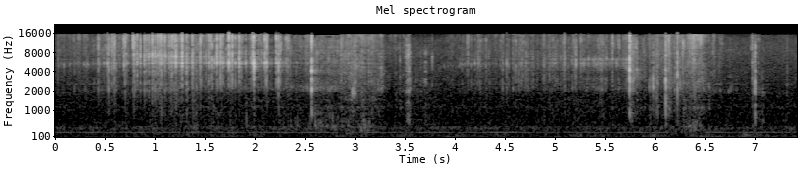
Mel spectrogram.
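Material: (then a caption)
Glycerin soap. A utility knife blade scores a palm-sized, solid translucent green glycerin soap bar, held in the hand, into a grid and scrapes off small cubes. Dense, crisp scratching and crackling fills the first three seconds, then thins to scattered sharp, high clicks and light scrapes over a faint steady low hum.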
